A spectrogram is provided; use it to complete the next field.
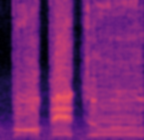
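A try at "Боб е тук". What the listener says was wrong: There's like a little separation between. It's not etuk as one word. It's like Bob, etuk.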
